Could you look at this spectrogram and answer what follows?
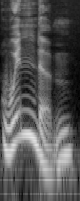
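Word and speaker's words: Wymondham: Windham is one of those curious English towns that's spelled entirely differently from how it is pronounced. It's it's spelled Y Mondam, but Windham is a is a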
